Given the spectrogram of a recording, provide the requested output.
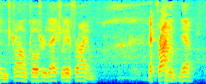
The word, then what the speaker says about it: Ephraim: in the name of the second he called ephraim i've been saying you know if rain for a long time but actually the the pronunciation i looked at him strong closer is actually a fry them fry them yeah like e p h f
